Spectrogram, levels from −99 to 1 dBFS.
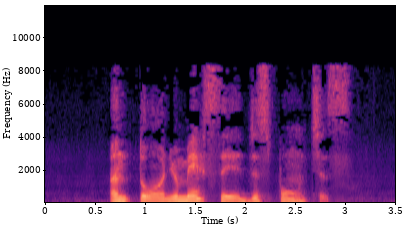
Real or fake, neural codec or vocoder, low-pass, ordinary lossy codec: fake; codec, 24 kHz, 0.9 kbps, DualCodec; 10.8 kHz; MP3, 32 kbps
